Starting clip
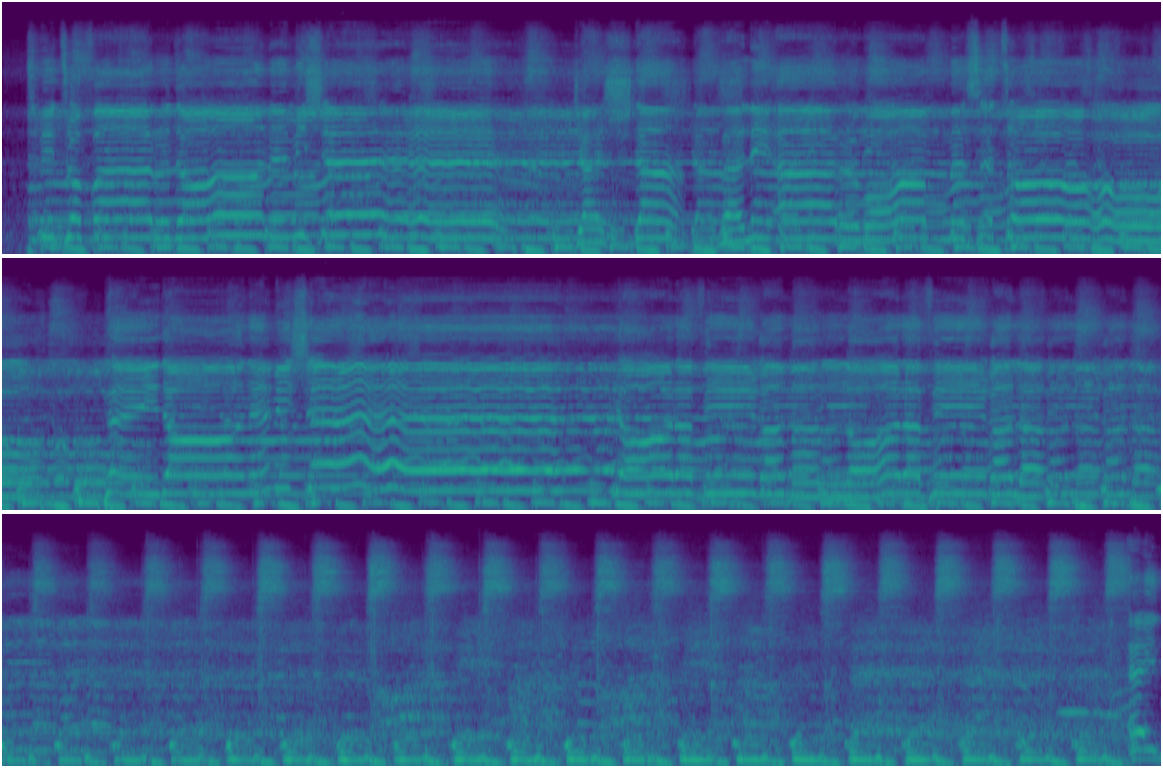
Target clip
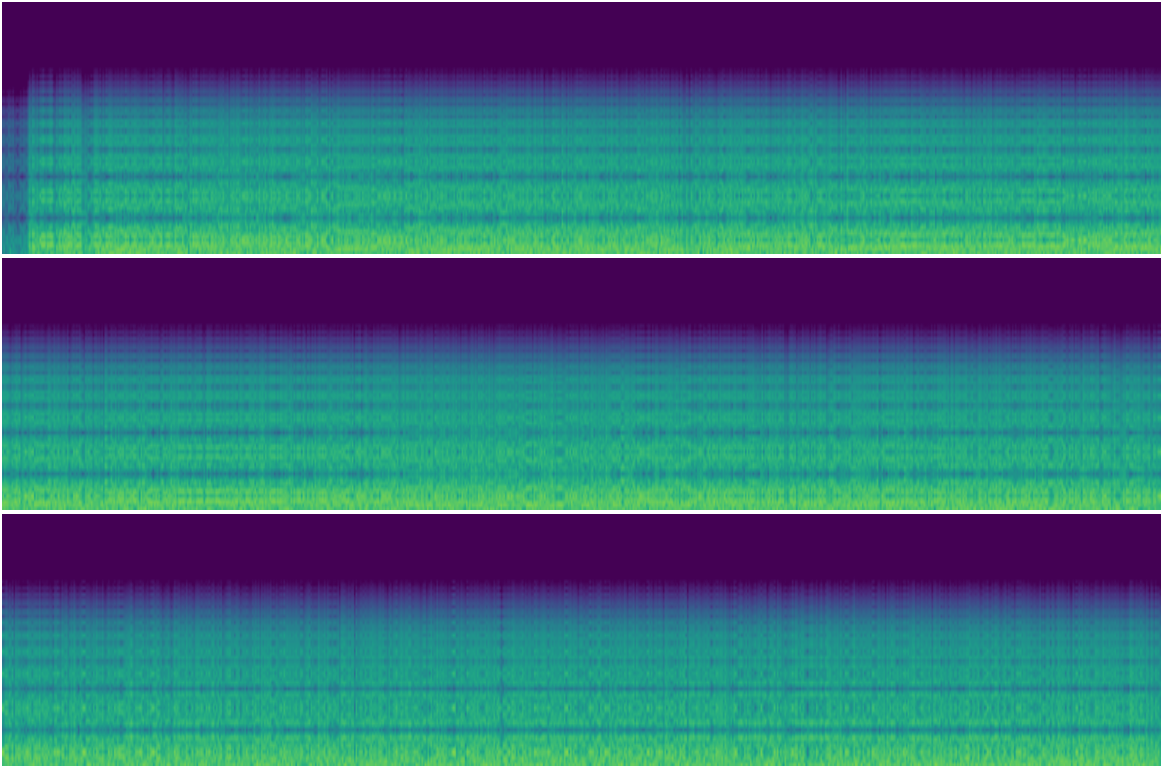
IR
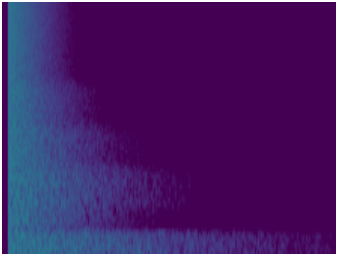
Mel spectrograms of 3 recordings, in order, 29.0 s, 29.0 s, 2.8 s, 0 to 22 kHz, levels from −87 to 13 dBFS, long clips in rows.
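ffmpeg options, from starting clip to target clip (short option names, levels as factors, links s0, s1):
-af "highpass=54,aecho=1:1:680|1258|1749|2167|2522:0.631|0.398|0.251|0.158|0.1,aresample=16000,acrusher=samples=23:mix=1:aa=0.000001,aresample=44100,highpass=f=150:t=q:w=0.5412,highpass=f=150:t=q:w=1.307,lowpass=f=3300:t=q:w=0.5176,lowpass=f=3300:t=q:w=0.7071,lowpass=f=3300:t=q:w=1.932,afreqshift=-110,alimiter=level_in=28.2:limit=0.891:release=50:level=0:latency=1,volume=0.891"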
